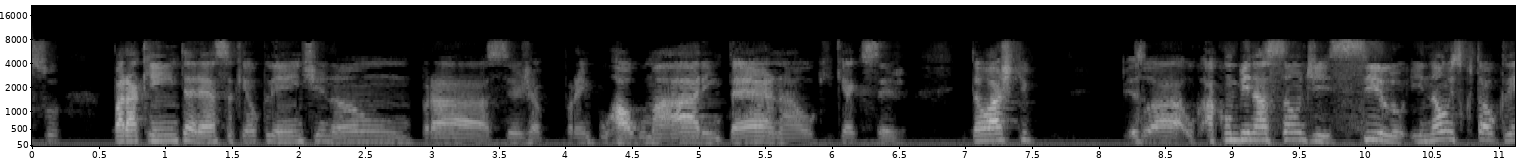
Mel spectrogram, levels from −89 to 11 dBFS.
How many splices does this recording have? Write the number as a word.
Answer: one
